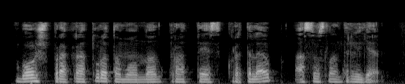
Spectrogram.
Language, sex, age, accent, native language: Uzbek, male, 25-34, Surxondaryo, Uzbek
